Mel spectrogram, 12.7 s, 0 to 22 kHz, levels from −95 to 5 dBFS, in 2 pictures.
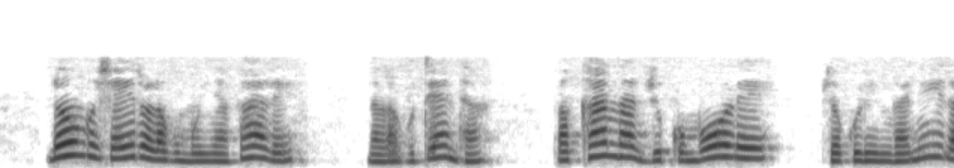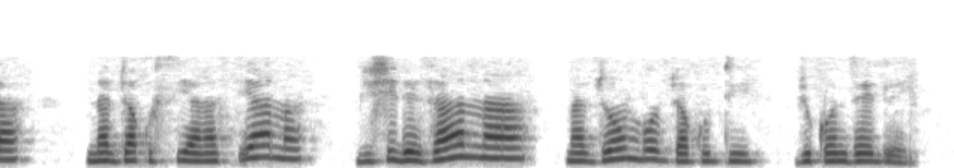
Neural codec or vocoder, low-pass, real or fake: vocoder, 44.1 kHz, 80 mel bands, Vocos; 5.4 kHz; fake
